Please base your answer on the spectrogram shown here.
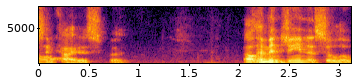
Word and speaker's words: Caedus: Is it Darth Caedus or Darth Caedus? I've heard both, so I'm not sure. But he is the shit, man. Jason Solo. Oh, it's Caedus, but him and Jaina Solo were overpowered.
